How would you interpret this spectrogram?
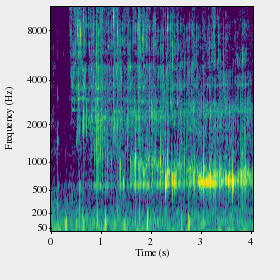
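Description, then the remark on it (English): A drink is poured into a glass, a steady splashing trickle whose tone rises slightly as the glass fills, with no voices over it. “Hit him with a pardon pour. Let's do the pardon pour.”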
